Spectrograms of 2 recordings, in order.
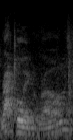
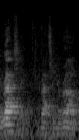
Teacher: You can say it was rattling around, 3 syllables, rattling, or you can say rattling, rattling around, 2 syllables. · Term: compress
